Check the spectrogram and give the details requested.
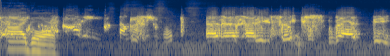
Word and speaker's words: Igor: So when Igor brings the rain, It's pronounced Igor.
